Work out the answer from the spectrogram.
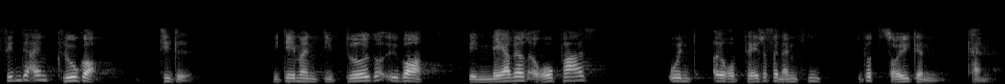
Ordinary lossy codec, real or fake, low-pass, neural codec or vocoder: none; real; 5.4 kHz; none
